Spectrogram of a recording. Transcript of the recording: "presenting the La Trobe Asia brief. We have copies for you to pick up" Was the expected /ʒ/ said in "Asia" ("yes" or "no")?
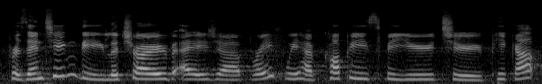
yes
